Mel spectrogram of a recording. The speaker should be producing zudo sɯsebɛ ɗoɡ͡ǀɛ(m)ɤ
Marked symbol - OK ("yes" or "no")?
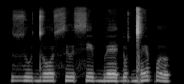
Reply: no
